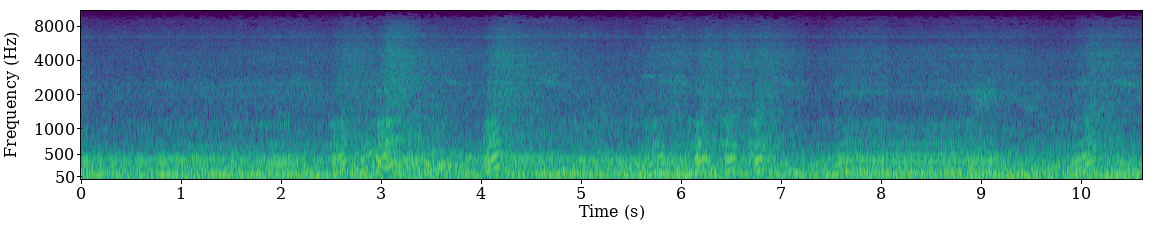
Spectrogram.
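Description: Sport-bike engines in a slow-rolling group ride: a steady engine note with a low rumble underneath, and several quick revs rising and falling about three to four seconds in and again around six to seven seconds.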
